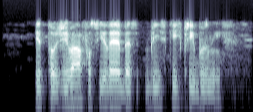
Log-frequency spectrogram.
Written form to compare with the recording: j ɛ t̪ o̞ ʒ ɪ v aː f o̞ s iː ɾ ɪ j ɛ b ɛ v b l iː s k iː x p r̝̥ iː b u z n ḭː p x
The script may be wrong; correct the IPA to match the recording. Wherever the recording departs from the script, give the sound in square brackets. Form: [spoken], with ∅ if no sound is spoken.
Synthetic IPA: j ɛ t̪ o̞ ʒ ɪ v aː f o̞ s iː [l] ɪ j ɛ b ɛ [z] b l iː s k iː x p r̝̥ iː b u z n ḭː [∅] x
